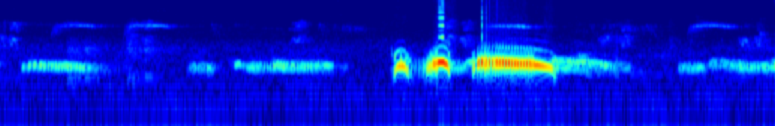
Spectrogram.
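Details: Spotted dove, 'giọng thổ' voice, calling for competition: soft steady low coos, then a loud phrase of two quick curved notes and a long burry coo, then soft cooing again.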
